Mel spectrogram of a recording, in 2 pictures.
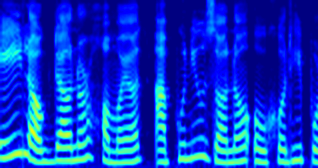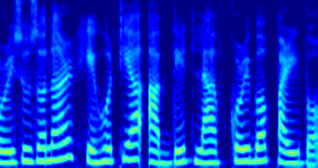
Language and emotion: Assamese, neutral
